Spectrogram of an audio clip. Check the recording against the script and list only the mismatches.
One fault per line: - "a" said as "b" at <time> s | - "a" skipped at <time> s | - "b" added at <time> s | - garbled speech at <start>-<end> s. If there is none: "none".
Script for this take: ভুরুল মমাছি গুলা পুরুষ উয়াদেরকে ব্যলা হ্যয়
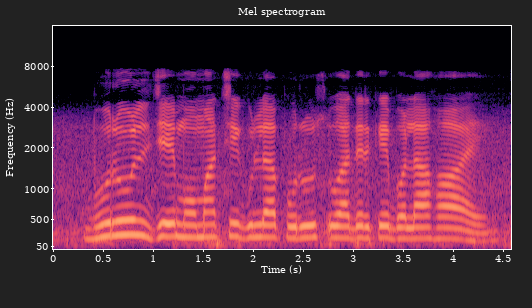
- "যে" added at 1.1 s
